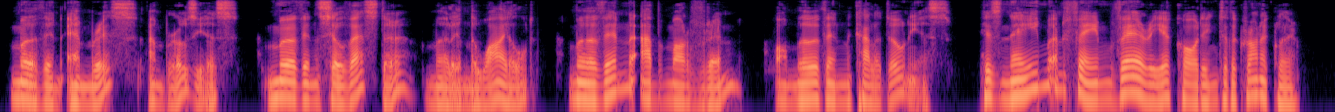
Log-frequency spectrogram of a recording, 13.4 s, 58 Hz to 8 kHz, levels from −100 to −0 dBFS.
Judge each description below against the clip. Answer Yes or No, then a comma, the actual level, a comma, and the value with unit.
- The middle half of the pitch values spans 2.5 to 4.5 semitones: Yes, average, 3.3 semitones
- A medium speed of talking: No, slow, 105 wpm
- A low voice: Yes, low, 100 Hz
